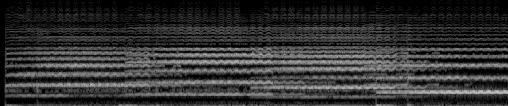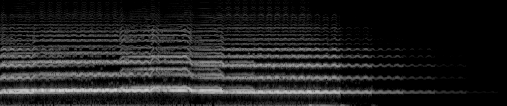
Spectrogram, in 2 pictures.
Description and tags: The Erhu (Chinese: 二胡; pinyin: èrhú; [ɑɻ˥˩xu˧˥]) is a two-stringed bowed musical instrument, more specifically a spike fiddle, which may also be called a Southern Fiddle, and sometimes known in the Western world as the Chinese violin or a Chinese two-stringed fiddle. It is used as a solo instrument as well as in small ensembles and large orchestras. It is the most popular of the Huqin family of traditional bowed string instruments used by various ethnic groups of China. A very versatile instrument, the erhu is used in both traditional and contemporary music arrangements, such as in pop, rock, jazz, etc. and makes a calm sound.
DeadEvolution, Jason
